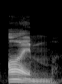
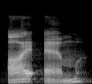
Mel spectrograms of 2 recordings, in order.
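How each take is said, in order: First: One short syllable, with the vowel sound dropped. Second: Two full words, with the vowel sound kept.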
